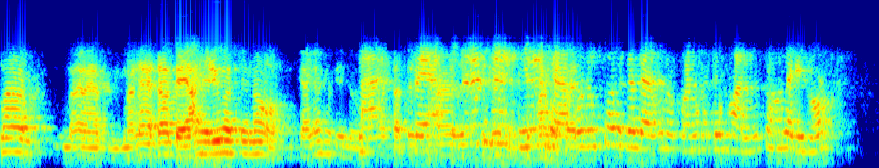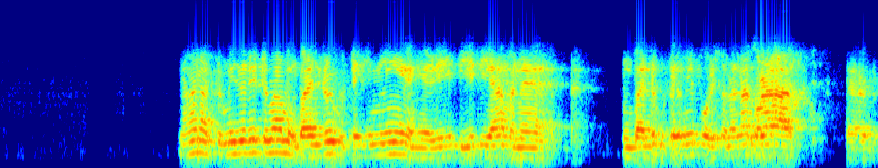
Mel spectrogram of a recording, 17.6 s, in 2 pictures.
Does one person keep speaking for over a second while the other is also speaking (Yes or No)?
Yes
